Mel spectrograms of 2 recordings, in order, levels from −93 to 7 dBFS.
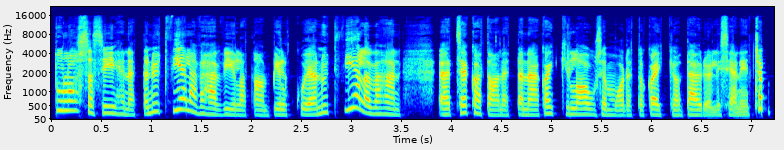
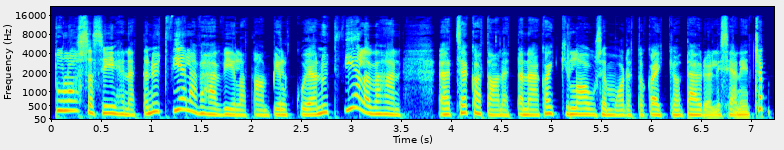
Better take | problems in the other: second | thin; very; fading below 650 Hz

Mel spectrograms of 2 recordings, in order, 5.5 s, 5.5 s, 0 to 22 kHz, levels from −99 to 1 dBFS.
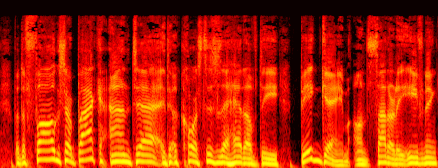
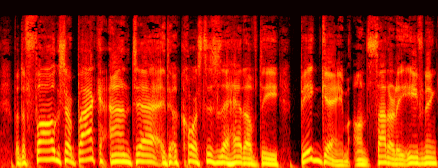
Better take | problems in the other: neither | none

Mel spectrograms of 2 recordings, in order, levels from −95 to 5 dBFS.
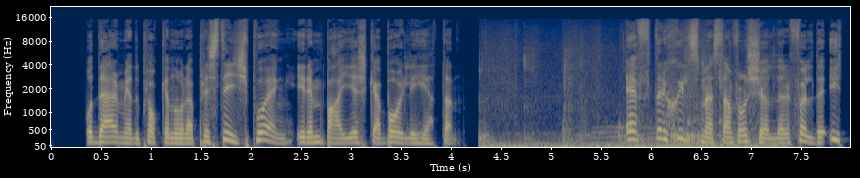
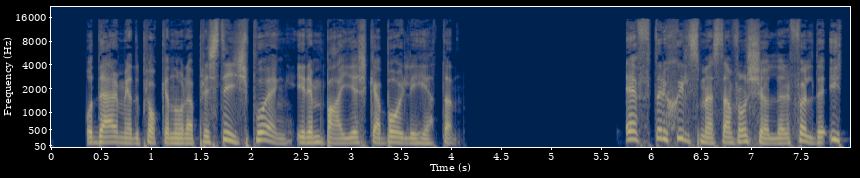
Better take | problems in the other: second | footsteps; noticeable; from 4.5 to 7.5 s; peak 7 dB below the speech

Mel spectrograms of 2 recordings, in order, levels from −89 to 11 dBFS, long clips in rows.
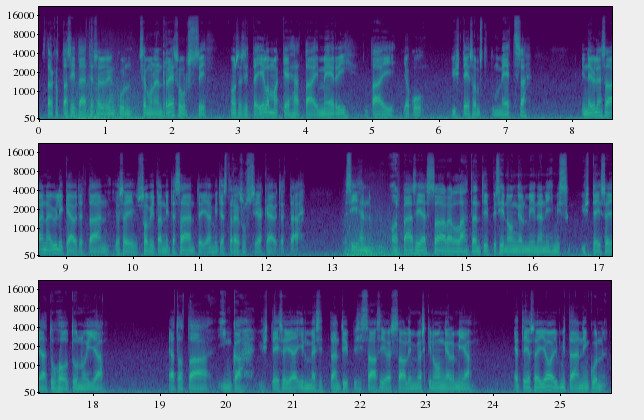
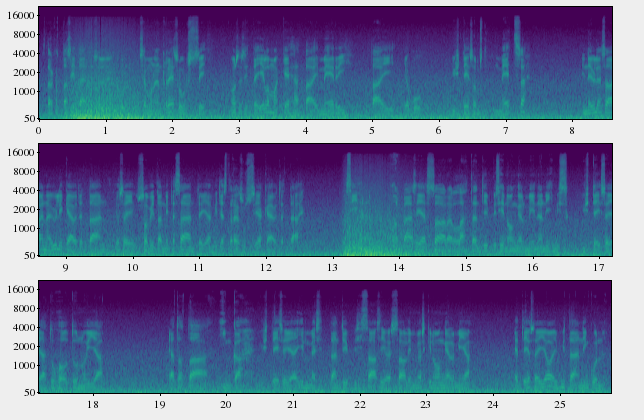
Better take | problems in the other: first | wind noise on the microphone; heavy; 6 dB below the speech; occasional gusts in the first

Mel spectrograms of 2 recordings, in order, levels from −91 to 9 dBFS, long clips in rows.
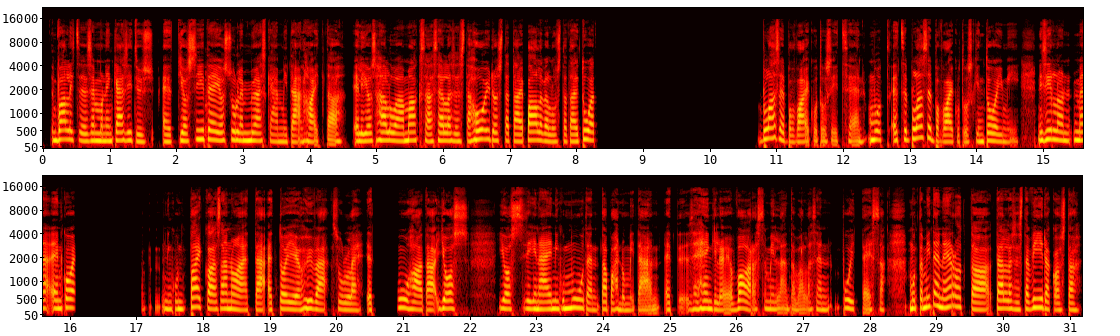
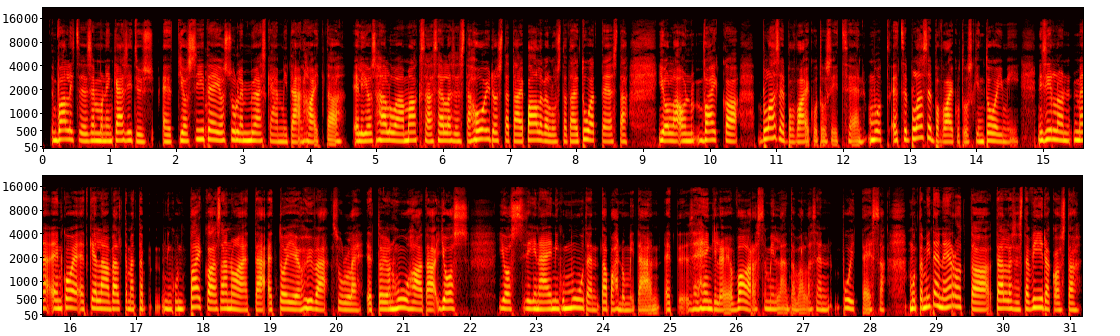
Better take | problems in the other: second | audio cutting out; at 8.5 s for 2.5 s, at 16 s for 1 s and at 21 s

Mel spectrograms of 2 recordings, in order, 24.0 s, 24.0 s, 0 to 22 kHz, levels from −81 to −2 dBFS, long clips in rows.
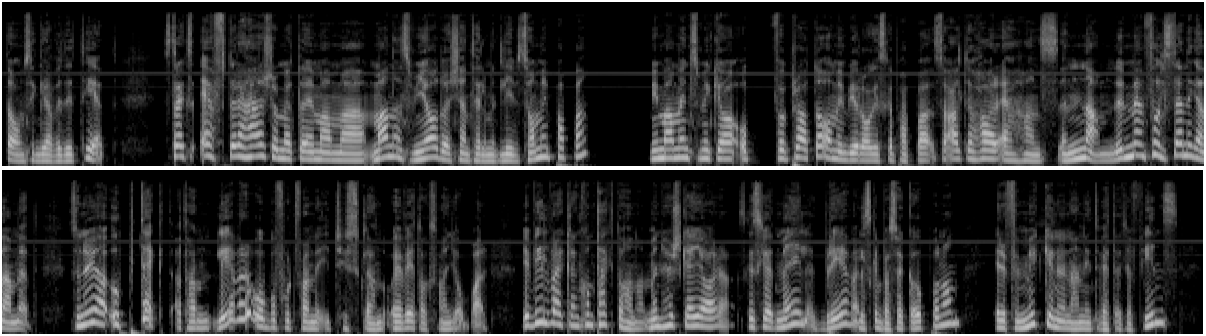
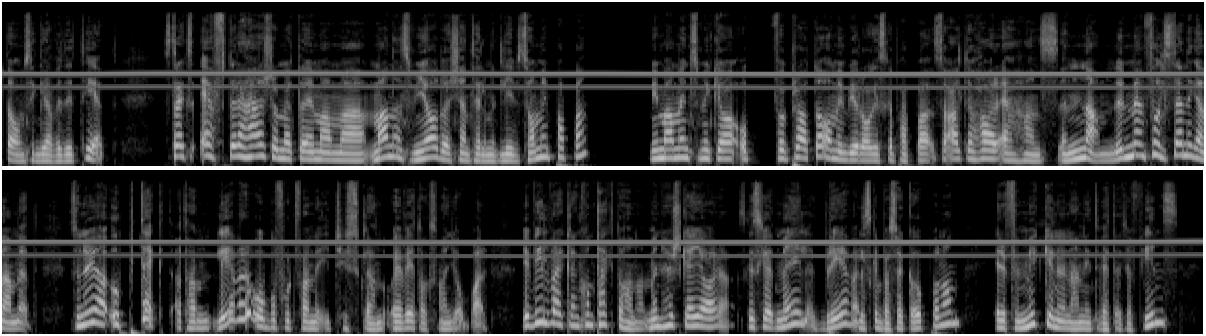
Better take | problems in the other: first | high-pitched whine; loud; throughout; 3.5 kHz, 7 dB below the speech; faint in the first

